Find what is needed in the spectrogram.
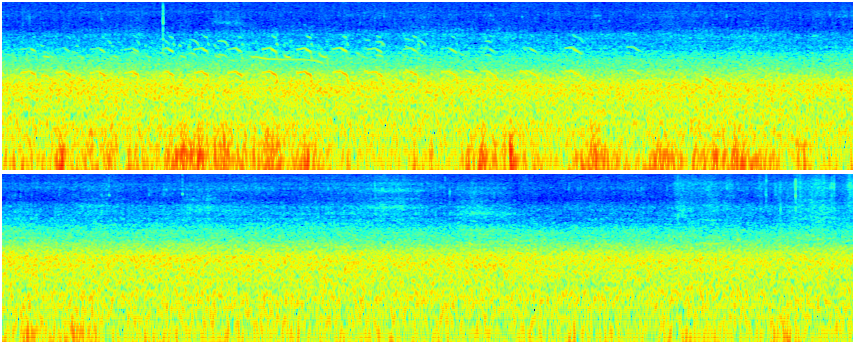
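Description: A flock of birds calling: a quick run of short, repeated calls that thins out and stops about seven seconds in, over steady wind noise and gusts on the microphone.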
